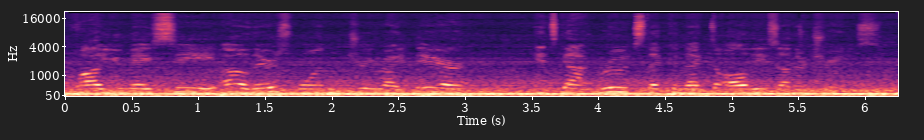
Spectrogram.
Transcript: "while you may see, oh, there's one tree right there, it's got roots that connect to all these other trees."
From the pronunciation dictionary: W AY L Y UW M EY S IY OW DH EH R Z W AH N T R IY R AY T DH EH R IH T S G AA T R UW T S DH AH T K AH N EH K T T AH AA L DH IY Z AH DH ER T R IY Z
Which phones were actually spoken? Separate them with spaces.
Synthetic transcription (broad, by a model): W AY L Y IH M EY S IY OW DH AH R Z W AH N T R IY R AY T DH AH R IH T S G AA T R UW T S DH AH T K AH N EH K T T AH AA L DH IY Z AH DH ER T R IY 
